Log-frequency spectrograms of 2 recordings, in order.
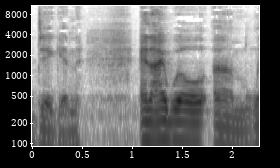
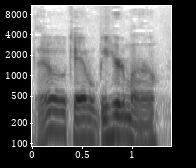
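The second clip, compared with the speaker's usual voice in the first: quick, higher and louder mock ease; rapid, offhand acted reply; breezy online shopper; 5 semitones higher, 5 dB louder, much faster than usual. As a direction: toss it off like an instant, effortless order. Acts out a quick online order.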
